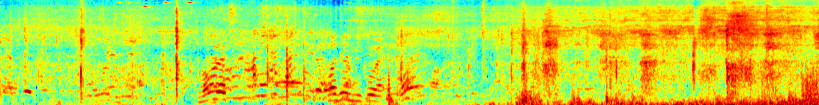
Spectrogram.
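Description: People talking nearby, then from about seven seconds in a steady rush of wind on the microphone and tyre noise as the mountain bike rolls off down a paved lane.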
